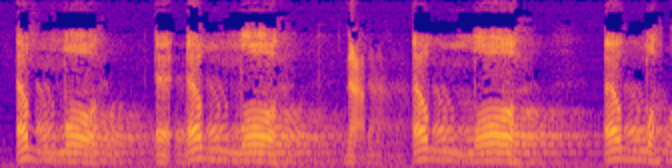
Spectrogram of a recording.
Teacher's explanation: حرف اللام لا يجري الصوت تماما ولا ينحبس تماما، ويحدث فيها توسط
